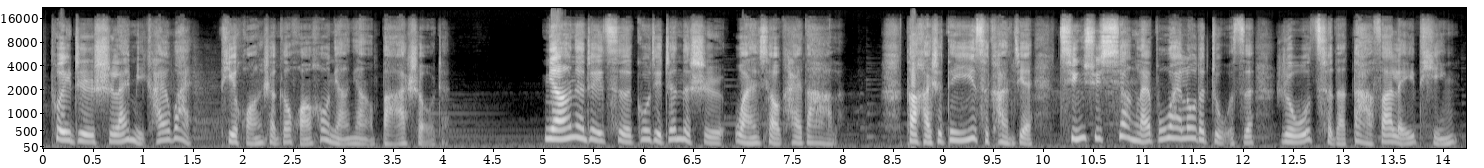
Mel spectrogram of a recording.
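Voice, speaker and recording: Expressive woman narrating a novel. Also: mid-range voice. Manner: expressive storytelling. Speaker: audiobook narrator.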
